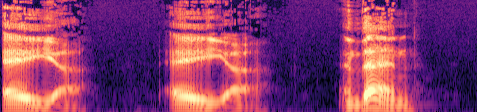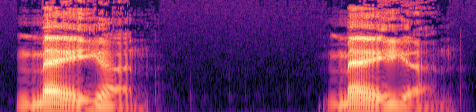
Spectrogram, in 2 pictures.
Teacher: So aya, you see the wide A, it's modified when followed by an N or an M. The wide A changes from the ah that we hear in back to an aya sound. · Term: American twang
